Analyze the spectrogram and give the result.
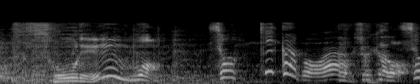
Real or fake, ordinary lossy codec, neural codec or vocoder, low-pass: fake; MP3, 48 kbps; codec, 24 kHz, 3.1 kbps, DualCodec; 7.2 kHz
